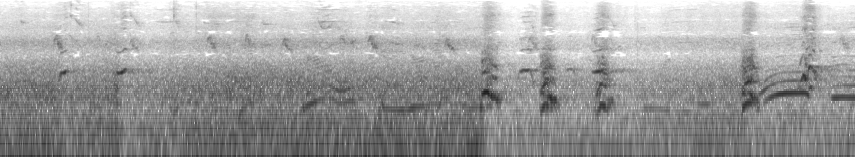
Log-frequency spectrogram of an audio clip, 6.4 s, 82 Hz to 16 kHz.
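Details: A 14-week-old Border Collie pup herding sheep outdoors: soft sliding whistled tones and murmuring in the first half, then a burst of short, sharp barks and yips spaced irregularly over the last three seconds.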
